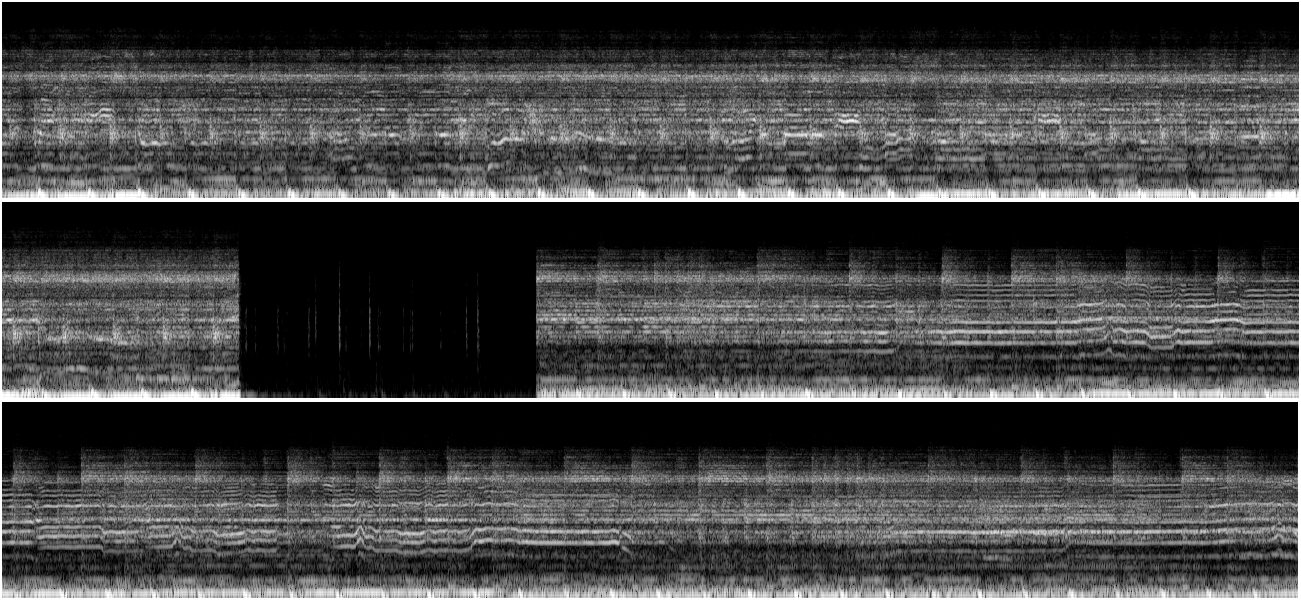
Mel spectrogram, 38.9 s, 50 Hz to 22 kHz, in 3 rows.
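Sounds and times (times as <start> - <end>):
radio music broadcast: 0.0 - 15.5, 18.3 - 38.9
faint ticks: 15.4 - 17.9.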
